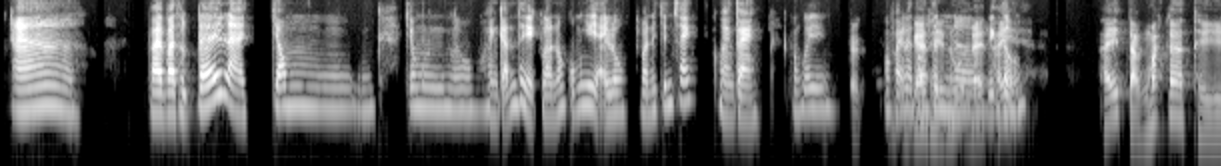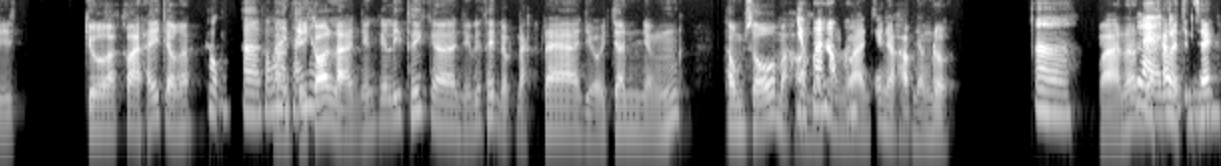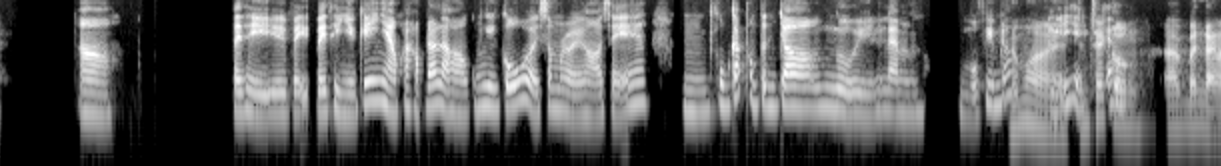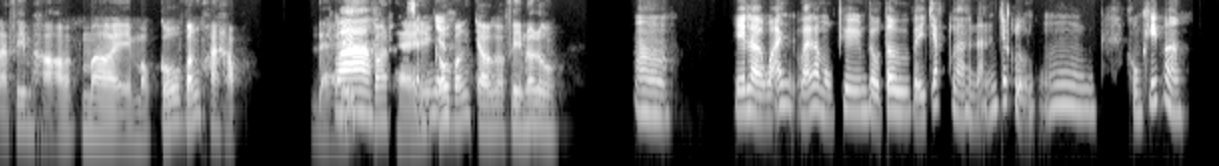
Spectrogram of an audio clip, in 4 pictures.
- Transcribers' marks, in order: tapping; other background noise
- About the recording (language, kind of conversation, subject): Vietnamese, unstructured, Phim nào khiến bạn nhớ mãi không quên?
